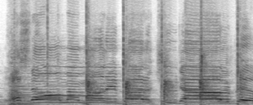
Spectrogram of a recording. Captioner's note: applause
